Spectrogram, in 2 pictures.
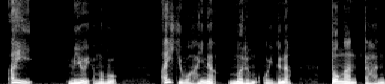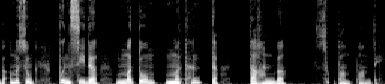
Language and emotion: Manipuri, fearful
